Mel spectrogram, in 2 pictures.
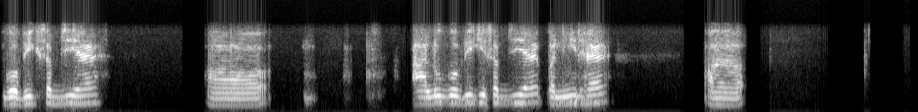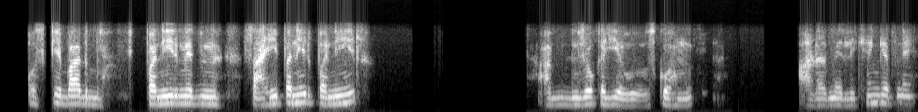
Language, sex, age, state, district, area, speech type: Hindi, male, 30-45, Uttar Pradesh, Varanasi, urban, conversation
